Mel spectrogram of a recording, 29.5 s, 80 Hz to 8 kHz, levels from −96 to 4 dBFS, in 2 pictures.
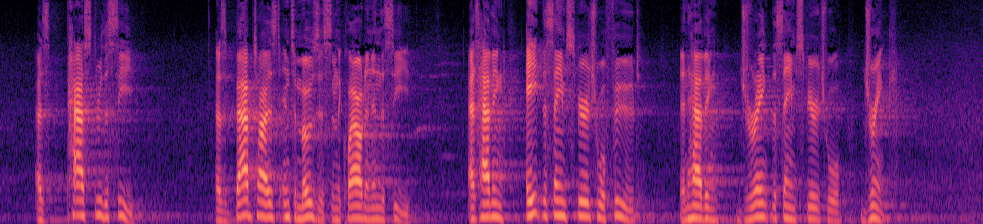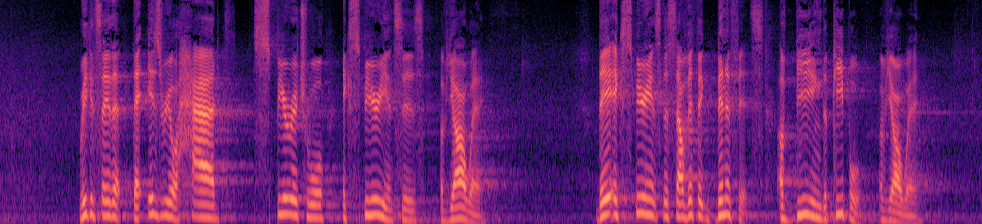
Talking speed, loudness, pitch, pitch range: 105 wpm, -22 LUFS, 170 Hz, 155-190 Hz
